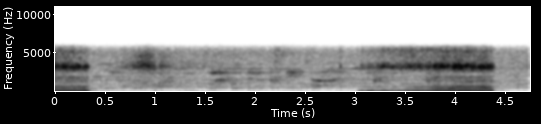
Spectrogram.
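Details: Long, loud, droning snores on the in-breath from a sleeping dog, with quieter stretches between; snoring.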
